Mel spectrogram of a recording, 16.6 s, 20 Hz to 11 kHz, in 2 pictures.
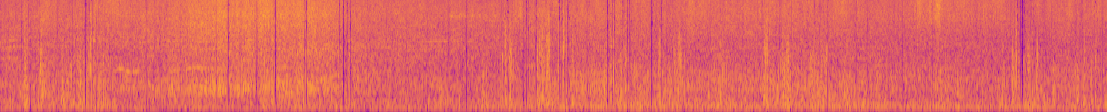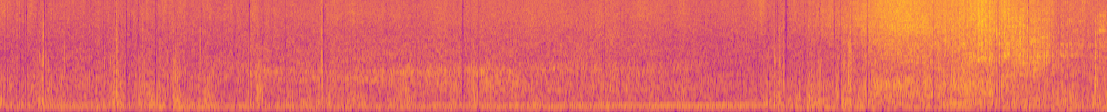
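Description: Pontiac Trans Am's V8 running steadily at cruising speed, heard inside the cabin over road and wind noise. Near the end a louder rush of noise comes as a pickup truck passes close alongside.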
